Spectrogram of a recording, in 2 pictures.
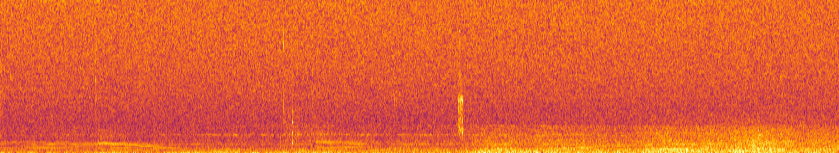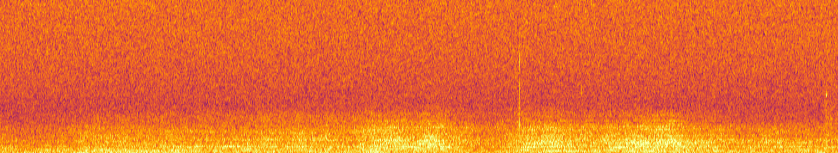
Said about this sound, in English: You can probably hear that very loud plane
